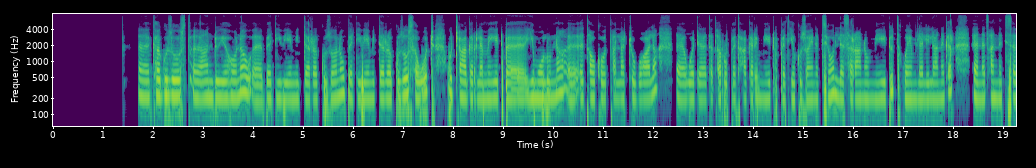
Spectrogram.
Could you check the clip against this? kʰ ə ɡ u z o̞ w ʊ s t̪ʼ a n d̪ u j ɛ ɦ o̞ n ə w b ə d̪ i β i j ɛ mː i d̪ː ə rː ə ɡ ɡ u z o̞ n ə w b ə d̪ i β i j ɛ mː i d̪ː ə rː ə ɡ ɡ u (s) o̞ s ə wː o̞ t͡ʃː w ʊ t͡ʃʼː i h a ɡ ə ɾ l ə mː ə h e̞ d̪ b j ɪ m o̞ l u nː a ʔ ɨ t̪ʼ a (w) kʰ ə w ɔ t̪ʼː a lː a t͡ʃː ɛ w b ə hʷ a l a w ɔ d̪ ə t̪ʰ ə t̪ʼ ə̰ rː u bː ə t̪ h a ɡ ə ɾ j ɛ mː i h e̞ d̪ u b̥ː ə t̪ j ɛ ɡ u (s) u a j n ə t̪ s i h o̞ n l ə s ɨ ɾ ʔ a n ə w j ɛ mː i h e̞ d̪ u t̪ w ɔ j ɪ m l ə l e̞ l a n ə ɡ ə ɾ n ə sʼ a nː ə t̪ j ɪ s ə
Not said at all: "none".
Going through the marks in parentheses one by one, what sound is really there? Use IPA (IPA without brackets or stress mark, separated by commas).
z, w, z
